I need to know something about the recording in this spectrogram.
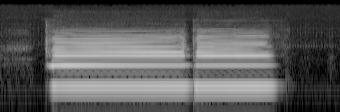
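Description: Clarinet holding one long, steady warm-up note on written C, with a short break in the middle where the note is re-tongued. It lasts about three seconds.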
